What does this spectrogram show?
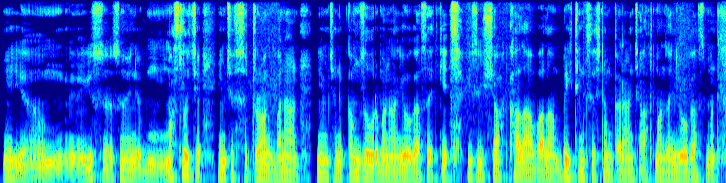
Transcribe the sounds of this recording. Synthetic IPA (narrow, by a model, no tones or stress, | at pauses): jissunmɐslɐt͡ʃʰijimt͡ʃʰisiʈɾãːŋɡbɐnaːn | jimt͡ʃʰɐnkɐmzoːɾbɐnaːnjoːɡaːsɐt̪ʰkijisiʃaːhkʰːaːlãːʋa̰ːlãːbɾiːt̪ʰiŋɡsisʈɐmkɐɾaːnt͡ʃʰia̰ːt̪ʰmanzɐnjoːɡaːsmɐ̰n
